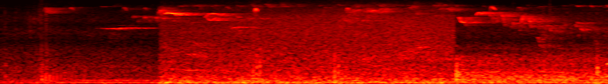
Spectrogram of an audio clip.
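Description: Birds chirping in short, high, stepped calls over steady outdoor background noise. A louder, even rush of noise comes in about a second and a half in and drops away about four and a half seconds in.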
